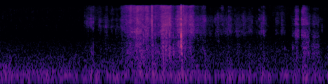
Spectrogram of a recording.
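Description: A tool scrapes and taps along a plastic edge.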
